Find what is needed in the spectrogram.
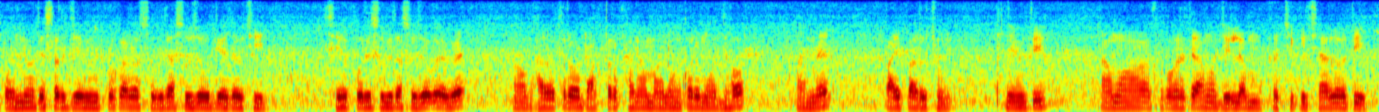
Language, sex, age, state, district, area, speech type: Odia, male, 30-45, Odisha, Subarnapur, urban, spontaneous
